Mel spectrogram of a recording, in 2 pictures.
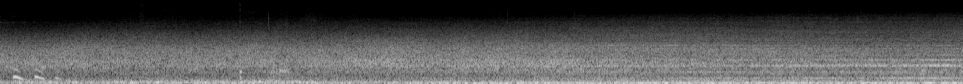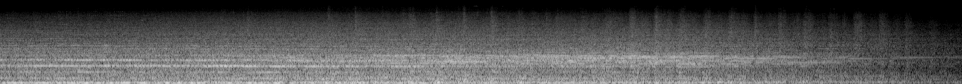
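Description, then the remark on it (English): A train rumbles steadily past, heavy low-end roar with sustained metallic tones and squeals layered above, holding loud for most of the time before fading out near the end. “And I'll tell you what, there's nothing like sitting at dark and seeing a train come by.”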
